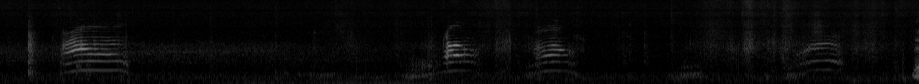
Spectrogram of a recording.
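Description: A domestic cat gives short, rising-falling meows in reply each time its name is called.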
